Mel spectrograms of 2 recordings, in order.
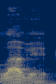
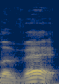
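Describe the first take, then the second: First: The name is said to sound like 'love it'. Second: The name is said to sound like 'Levette'. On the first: This is how people with that name say it. The speaker calls it right. "they pronounced it love it" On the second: This is how the narrator says the name. The speaker calls it wrong. "He's keep saying Levette"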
